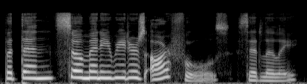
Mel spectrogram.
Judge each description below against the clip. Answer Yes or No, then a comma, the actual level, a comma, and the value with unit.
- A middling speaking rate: Yes, average, 175 wpm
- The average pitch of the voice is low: No, very high, 255 Hz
